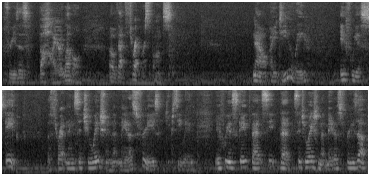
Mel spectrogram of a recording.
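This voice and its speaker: With audible room echo, the speaker goes at a fairly slow pace, with long, frequent pauses and very wide pitch swings. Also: man, medium pitch for a man. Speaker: chiropractor guiding movement exercises. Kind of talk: guided movement instruction. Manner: calm, slow-paced.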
